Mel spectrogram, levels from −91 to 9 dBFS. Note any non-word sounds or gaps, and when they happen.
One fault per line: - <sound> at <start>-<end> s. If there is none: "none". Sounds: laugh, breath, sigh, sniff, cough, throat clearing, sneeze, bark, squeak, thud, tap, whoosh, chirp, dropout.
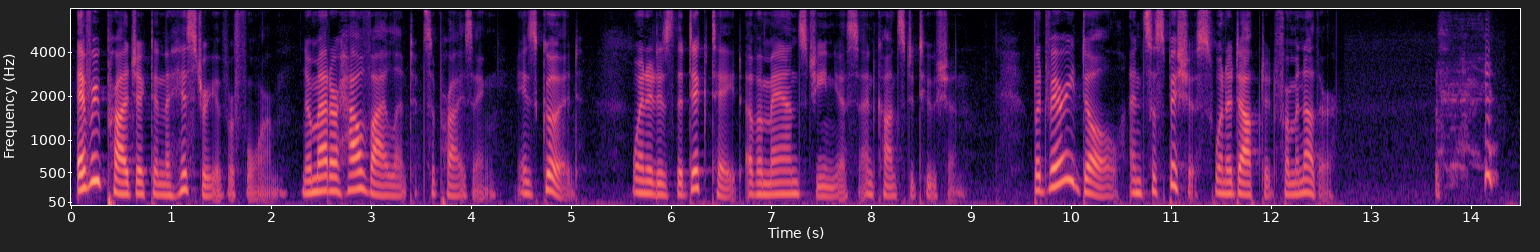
- laugh at 13.6-14.3 s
